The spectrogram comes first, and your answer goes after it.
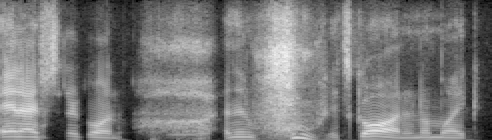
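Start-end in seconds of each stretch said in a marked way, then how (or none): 0.8-1.4 breathless unvoiced gasp of shock; reliving a near-death gasp; sharp gasp. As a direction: suck in air as if you just saw it.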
